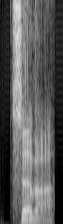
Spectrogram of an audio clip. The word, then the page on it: server: British English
